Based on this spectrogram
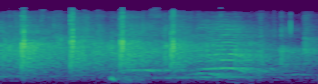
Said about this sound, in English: Come on and clap your hands and give the Lord some praise today.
